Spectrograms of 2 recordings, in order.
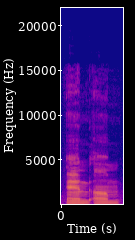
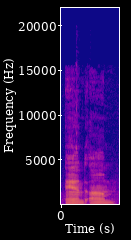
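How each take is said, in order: No difference in how they are said.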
